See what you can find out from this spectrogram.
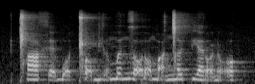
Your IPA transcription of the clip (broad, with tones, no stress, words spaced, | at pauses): ǁɑ˨ xɛ̰˨ bɔ̰˦ǁɔ̰˨ bjə̰˦mə˦ nzɔ̰˦ ɾɔ̰˨mɑ̰˨ ŋ͡ǀə˦ pʲa˨ɾɔ̰˨ɳɔ̰˦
